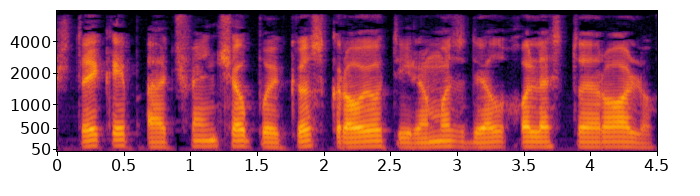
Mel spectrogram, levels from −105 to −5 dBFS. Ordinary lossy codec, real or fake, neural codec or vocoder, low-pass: MP3, 48 kbps; real; none; 7.2 kHz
